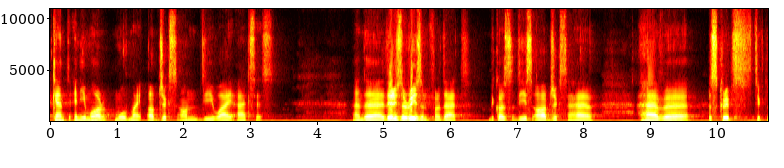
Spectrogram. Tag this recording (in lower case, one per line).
speech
